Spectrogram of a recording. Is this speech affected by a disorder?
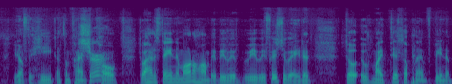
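Yes: hearing loss; formerly severe monotone speech, inflection improved by studying phonetics, New York accent.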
